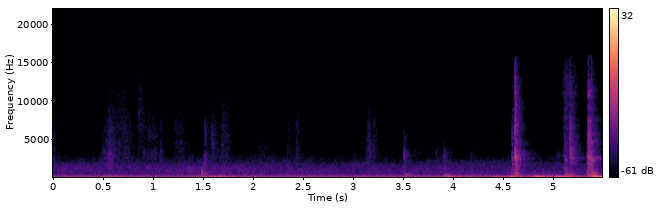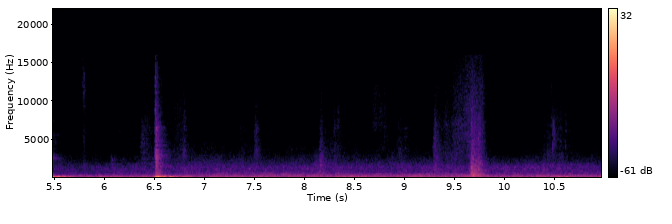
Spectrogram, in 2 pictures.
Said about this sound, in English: I needed to make sure that door was locked.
